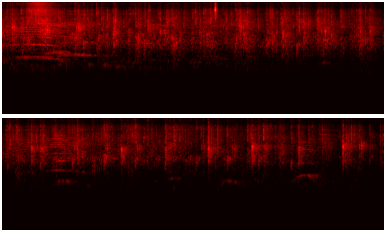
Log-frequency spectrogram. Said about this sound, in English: Now the half of you that needed to be clapping weren't clapping.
